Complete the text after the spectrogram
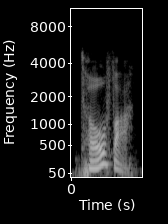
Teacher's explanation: carries a mid rising tone on Oh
